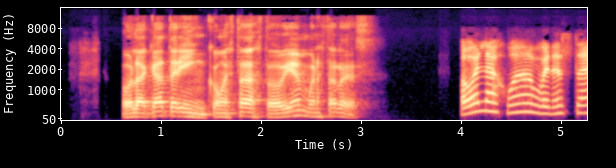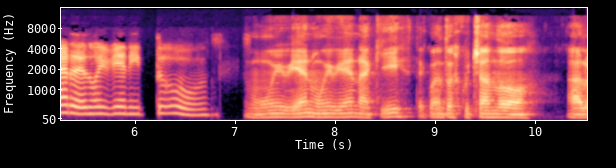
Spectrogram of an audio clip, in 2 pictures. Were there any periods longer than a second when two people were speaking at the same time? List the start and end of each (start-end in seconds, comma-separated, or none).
none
